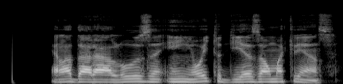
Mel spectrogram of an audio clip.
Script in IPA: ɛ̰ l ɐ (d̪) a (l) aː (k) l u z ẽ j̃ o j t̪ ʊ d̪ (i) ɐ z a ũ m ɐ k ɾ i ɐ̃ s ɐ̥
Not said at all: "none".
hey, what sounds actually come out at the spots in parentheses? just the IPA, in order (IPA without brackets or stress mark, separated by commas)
d̪, ɾ, none, i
